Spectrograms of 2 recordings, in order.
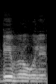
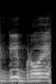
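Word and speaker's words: de Broglie: प्रकृति यह बताया हमें डी ब्रोगली ने डी ब्रोगली हालांकि सही प्रोनंसिएशन इसकी डी ब्रॉय है डी ब्रॉय इसमें जी एल वगैरह साइलेंट है पर हिंदी में डी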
